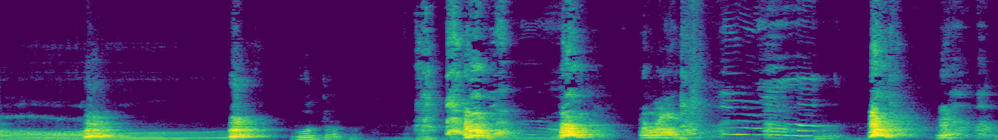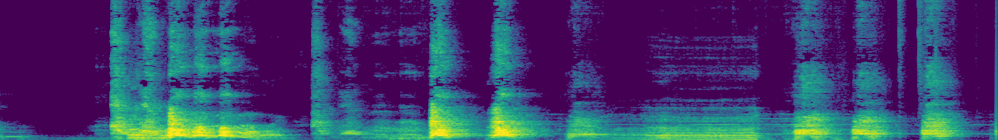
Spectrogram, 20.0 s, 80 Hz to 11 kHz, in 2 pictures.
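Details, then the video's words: A 6-month-old pit bull barks in short, sharp bursts at dogs on TV, with some whining and voices in between. "Floki the 6 months UKC Pitbull barking seeing dogs at tv 🐕❤️😅"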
